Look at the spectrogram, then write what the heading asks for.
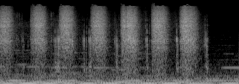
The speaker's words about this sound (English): I wonder what it'll do to my blue hair. Take a spray, everyone!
